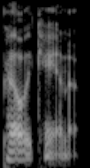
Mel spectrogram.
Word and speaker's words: Pellicano: And he said, well, my dad would have pronounced it Pellicano.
